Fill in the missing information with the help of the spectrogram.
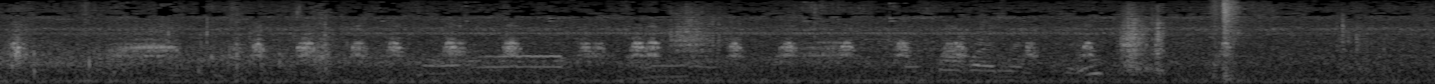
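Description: A flock of chickens calling as food is tossed to them, in a quick run of short, high calls, two or three a second. A sharp click comes about six seconds in.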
